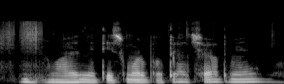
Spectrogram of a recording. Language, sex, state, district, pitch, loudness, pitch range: Hindi, male, Bihar, Gaya, 105 Hz, -21 LUFS, 105-115 Hz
